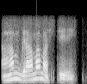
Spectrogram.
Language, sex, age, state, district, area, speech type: Sanskrit, male, 18-30, Bihar, East Champaran, urban, conversation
